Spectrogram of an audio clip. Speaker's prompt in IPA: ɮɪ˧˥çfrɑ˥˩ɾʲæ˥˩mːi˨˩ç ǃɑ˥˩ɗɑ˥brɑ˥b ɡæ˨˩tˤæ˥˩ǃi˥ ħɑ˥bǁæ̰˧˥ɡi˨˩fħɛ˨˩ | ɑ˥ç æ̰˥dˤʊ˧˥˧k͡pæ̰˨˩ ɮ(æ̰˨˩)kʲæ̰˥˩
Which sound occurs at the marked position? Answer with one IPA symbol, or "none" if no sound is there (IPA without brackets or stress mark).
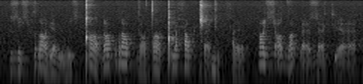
æ̰˥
